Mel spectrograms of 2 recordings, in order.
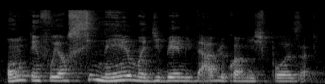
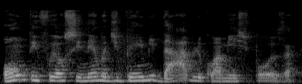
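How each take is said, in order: First: The word cinema carries the emphasis. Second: The word BMW carries the emphasis. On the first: The place is the main message. "Se é o local onde eu vou" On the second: The means of transport is the main message. "Observe que eu dei ênfase ao transporte"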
